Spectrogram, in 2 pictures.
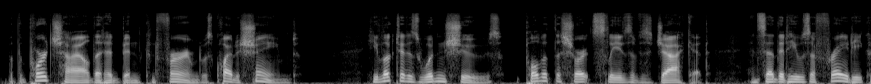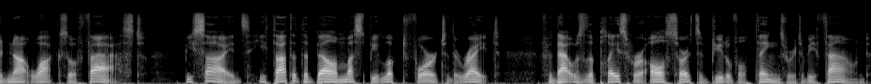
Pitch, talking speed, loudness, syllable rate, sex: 105 Hz, 225 wpm, -22 LUFS, 5.5 syllables/s, male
